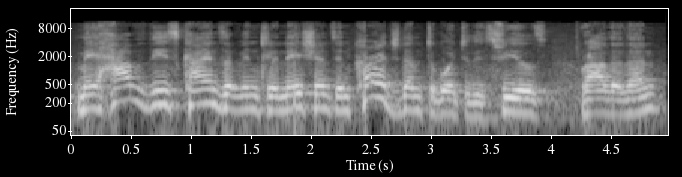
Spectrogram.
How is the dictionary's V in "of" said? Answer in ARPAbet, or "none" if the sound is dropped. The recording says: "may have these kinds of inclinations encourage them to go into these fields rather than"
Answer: V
